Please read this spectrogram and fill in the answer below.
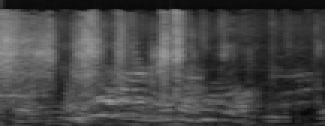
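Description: A young child's high voice making wordless sounds, with crinkling of wrapping paper at the start and again about a second in.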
